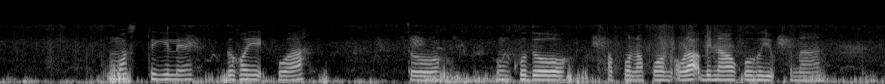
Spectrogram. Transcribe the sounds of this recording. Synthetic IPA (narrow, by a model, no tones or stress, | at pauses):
mɔst̪iɡilɛd̪ɔɦɔjɛʔ̚kɔwa | t̪ɔ | uŋkud̪ɔapɔnapɔnɔ̰ɽa̰ʔbinawkɔɦujuʔkana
